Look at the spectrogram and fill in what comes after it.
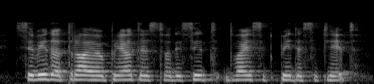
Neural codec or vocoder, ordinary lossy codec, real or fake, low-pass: codec, 16 kHz, 6 kbps, DAC; none; fake; 7.2 kHz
